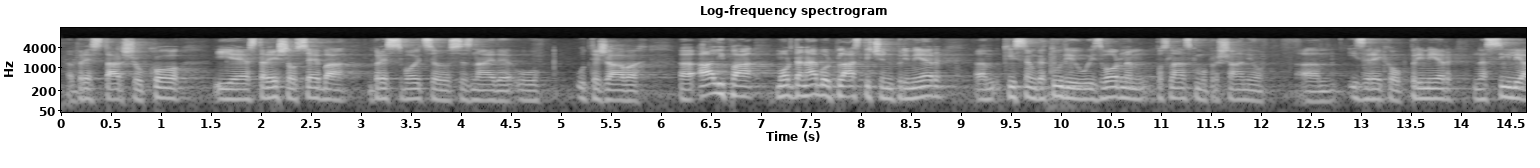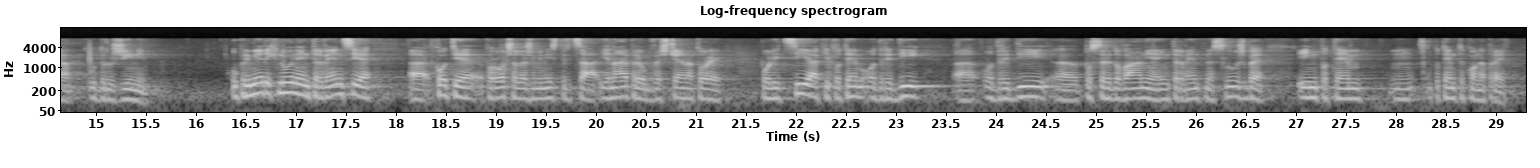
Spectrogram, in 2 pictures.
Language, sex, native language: Slovenian, male, Slovenian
